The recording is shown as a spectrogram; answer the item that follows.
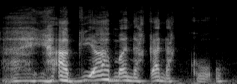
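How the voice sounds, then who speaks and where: A woman playing a gentle, frail elderly mother in a radio drama, with an Ilocano accent. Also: deep voice, slow pace, husky, exaggerated voice. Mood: tender.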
